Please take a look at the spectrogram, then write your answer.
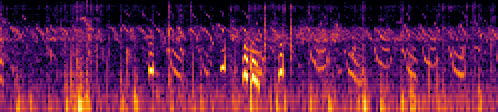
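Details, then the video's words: Francolin (teetar) chicks, a group calling together: many overlapping short downward-slurred peeps, repeated rapidly and continuously, with a few louder clear notes in the middle. "teetar chicks voice"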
